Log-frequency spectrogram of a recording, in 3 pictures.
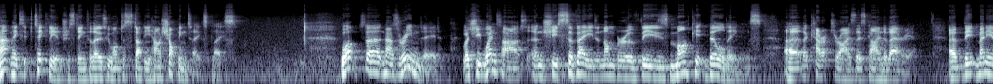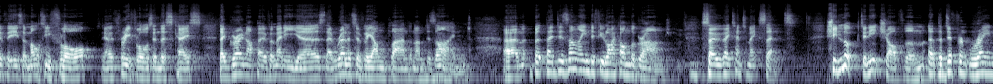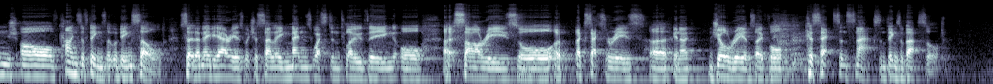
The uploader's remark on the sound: UCL Lunch Hour Lecture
